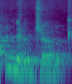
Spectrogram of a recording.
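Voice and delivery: laughing as he echoes it; amused echo, laughing on the words. Real, not acted. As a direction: repeat it through a laugh. Echoing the punchline, amused.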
